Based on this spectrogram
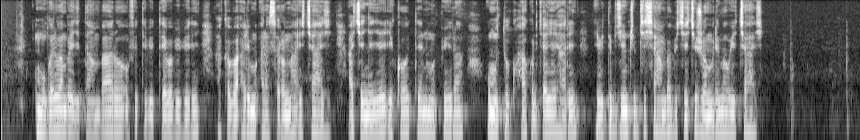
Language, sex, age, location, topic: Kinyarwanda, female, 25-35, Nyagatare, agriculture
